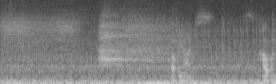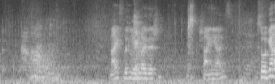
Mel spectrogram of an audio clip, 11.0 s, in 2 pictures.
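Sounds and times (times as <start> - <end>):
deep breath during a guided meditation: 0.0 - 3.9
speech: 3.4 - 4.3, 5.2 - 6.8, 7.7 - 11.0.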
